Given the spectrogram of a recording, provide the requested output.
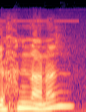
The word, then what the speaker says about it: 한나: 히브리어로 이 안나는 헬라어 발음이고, 그리고 이 한나는 히브리 발음이야.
